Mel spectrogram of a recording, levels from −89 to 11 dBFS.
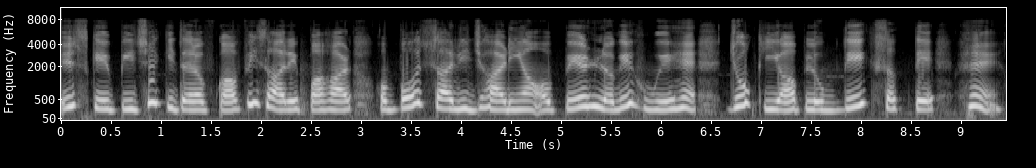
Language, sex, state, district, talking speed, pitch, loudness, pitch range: Hindi, female, Maharashtra, Aurangabad, 145 wpm, 230 Hz, -14 LUFS, 215-275 Hz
